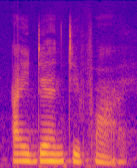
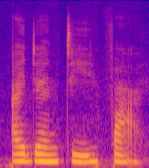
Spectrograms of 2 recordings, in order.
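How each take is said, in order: Both takes have the same delivery.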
